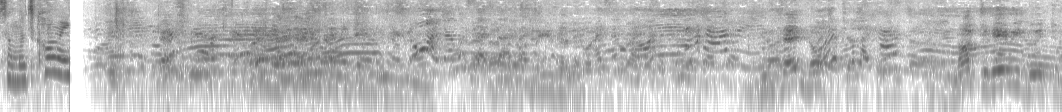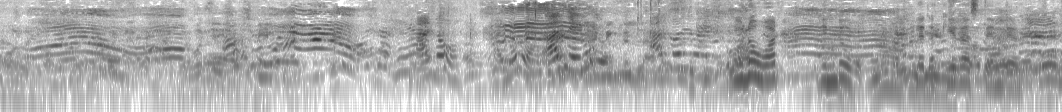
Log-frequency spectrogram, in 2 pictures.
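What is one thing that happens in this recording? A crowd of adults and children chatters and calls out outdoors.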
